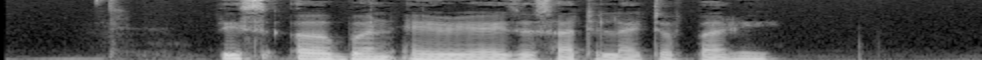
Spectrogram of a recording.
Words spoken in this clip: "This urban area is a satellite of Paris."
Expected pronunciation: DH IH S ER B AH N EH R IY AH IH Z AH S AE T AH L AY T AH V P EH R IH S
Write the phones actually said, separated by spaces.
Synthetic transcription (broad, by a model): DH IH S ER B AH N EH R IY AH IH Z AH S AE T AH L AY T AH V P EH R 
